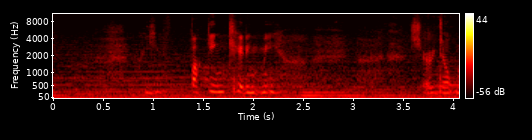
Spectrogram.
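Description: A young woman exclaims in anger and disbelief, close by.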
